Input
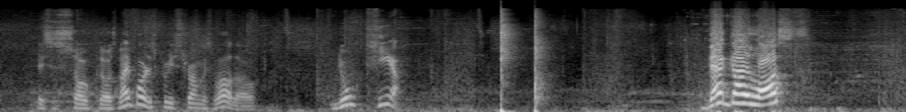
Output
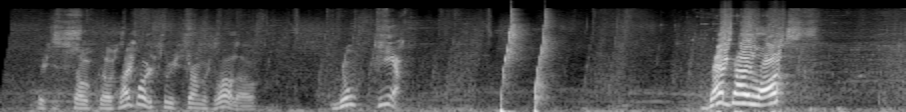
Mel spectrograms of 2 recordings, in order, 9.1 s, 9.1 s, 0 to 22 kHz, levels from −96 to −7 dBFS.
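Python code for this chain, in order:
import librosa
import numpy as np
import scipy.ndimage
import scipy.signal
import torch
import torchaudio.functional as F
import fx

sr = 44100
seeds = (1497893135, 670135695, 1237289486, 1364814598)

y = fx.dispersion(x, sr, late='highs', ms=103.0, hz=2800.0)
y = y * librosa.db_to_amplitude(5.5)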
